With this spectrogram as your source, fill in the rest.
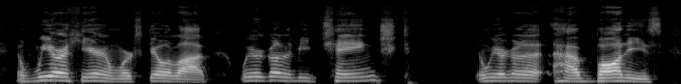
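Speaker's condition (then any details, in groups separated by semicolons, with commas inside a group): Cerebral palsy; from birth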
